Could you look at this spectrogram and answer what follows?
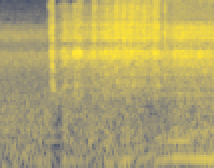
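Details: Toyota that would not start on the road, after tappet clearances were reset (owner cites tight tappets): short crank, fires quickly and settles into a steady, even idle; starts and runs normally.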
